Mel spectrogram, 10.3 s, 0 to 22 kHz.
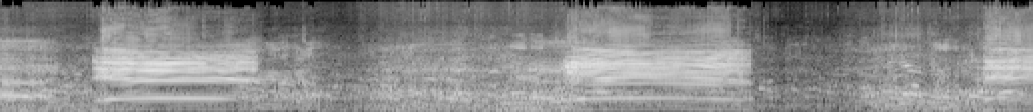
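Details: Small cattle calves, bull and heifer calves, at a market where Dhaka farmers buy them, Bangladesh, 3 August 2025. Two long, loud, harmonic moos about four seconds apart, each holding steady before dropping off, with a third starting at the end. Men's voices in between.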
